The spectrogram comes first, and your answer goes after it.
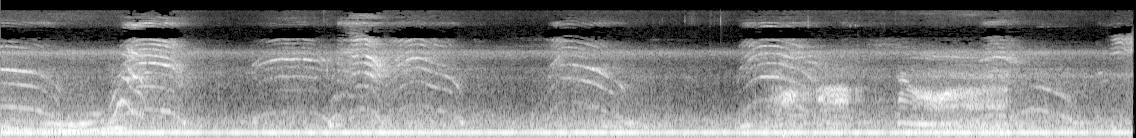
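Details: Cat meows heard while a pet cat named Louis reacts to cat videos: a string of drawn-out, arching, slightly nasal meows close together, over a constant low hum.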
